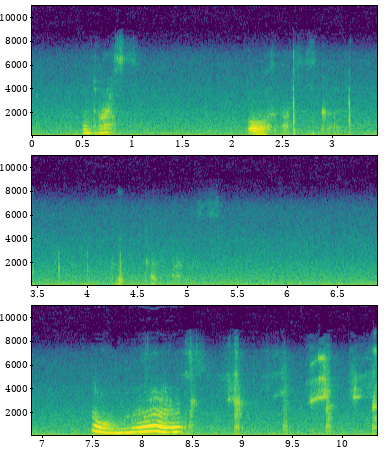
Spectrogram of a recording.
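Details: Max the Pomeranian pesters the owner for rice and cries each time his name is called. Short whimpers, then one longer wavering whine, amid clicks and quiet indoor sounds.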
